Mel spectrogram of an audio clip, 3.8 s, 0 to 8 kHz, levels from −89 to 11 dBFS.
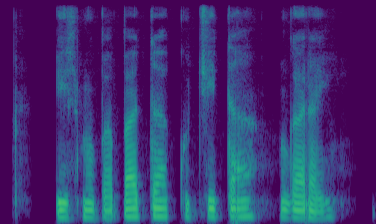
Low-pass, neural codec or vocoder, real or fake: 7.2 kHz; codec, 44.1 kHz, 7.8 kbps, DAC; fake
